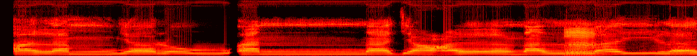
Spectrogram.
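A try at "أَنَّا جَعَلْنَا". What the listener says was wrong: Anna ja'alna. Nanya berapa harokat? 2 karena ada fathah ketemu alif. Bunda tadi baca cuma 1 harokat.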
